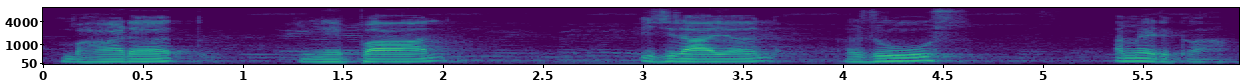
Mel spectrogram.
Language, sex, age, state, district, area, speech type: Maithili, male, 18-30, Bihar, Saharsa, rural, spontaneous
